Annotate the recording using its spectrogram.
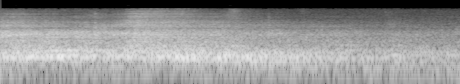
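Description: A towed artillery gun firing, heard as a loud blast at the start that fades away over about a second and a half. It is played back over a loudspeaker into a room, so it sounds thin, with little deep rumble.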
